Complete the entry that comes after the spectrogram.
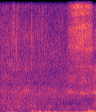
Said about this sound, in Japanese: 裸足で砂浜をこの波打ち際を歩いてます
